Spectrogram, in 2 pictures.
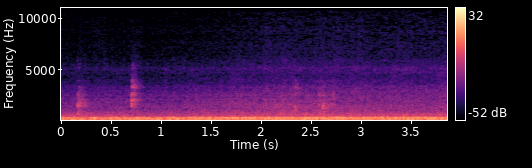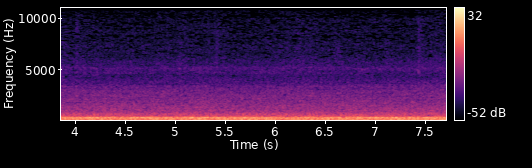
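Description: Steady cabin noise inside a Boeing 737-700 in flight, heard from a window seat over the wing: a low, even drone from its CFM56-7B jet engines and the airflow.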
